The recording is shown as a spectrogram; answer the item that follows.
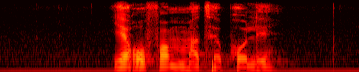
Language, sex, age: Northern Sotho, male, 23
